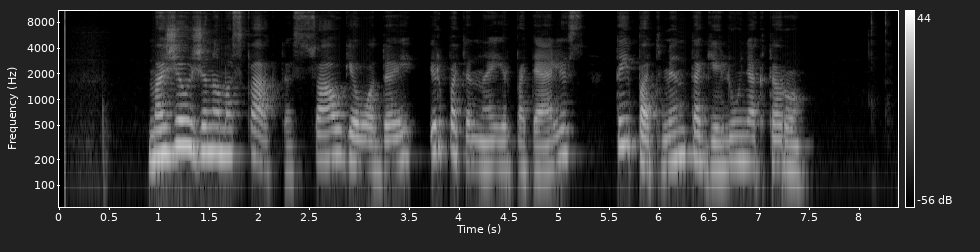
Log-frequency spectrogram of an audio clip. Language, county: Lithuanian, Tauragė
